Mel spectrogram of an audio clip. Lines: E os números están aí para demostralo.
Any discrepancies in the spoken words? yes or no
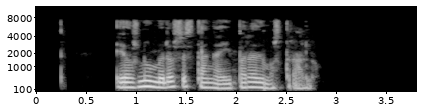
no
